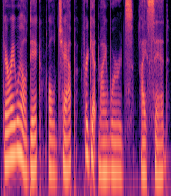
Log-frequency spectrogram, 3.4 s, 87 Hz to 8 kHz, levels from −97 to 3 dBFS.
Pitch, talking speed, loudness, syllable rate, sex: 170 Hz, 175 wpm, -20 LUFS, 4.0 syllables/s, female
